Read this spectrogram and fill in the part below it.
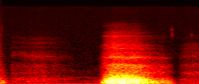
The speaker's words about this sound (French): Il se lève, prend son souffle.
